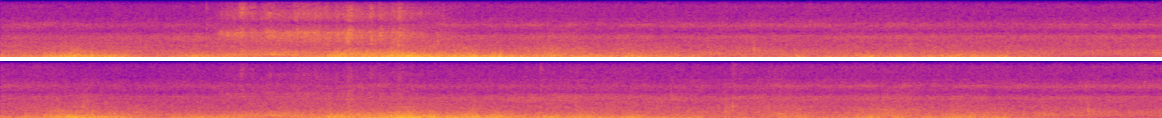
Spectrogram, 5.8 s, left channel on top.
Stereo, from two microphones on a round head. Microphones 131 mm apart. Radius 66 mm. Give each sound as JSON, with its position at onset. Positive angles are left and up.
{"t": 1.1, "sound": "a sliding door", "side_deg": 70}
